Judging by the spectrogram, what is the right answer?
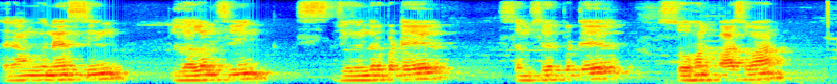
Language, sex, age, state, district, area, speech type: Maithili, male, 30-45, Bihar, Sitamarhi, rural, spontaneous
